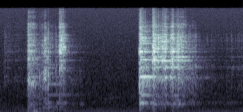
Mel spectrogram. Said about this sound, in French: Ouvre le couvercle de la casserole.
